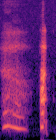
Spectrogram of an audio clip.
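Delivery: sharp gasp in, then held; quick audible inhale, cut off; demonstrated breath hold. Shown as a demonstration. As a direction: suck in air and hold it as a demo. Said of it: "like that, right?".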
